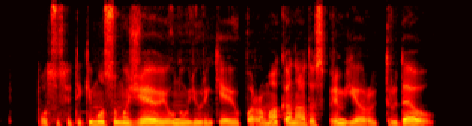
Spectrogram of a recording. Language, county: Lithuanian, Alytus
